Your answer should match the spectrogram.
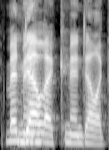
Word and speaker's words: mandelic: Mandolin. – Yeah, those are all types of... – Is that how you say it? Mandelic. – Mandelic.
